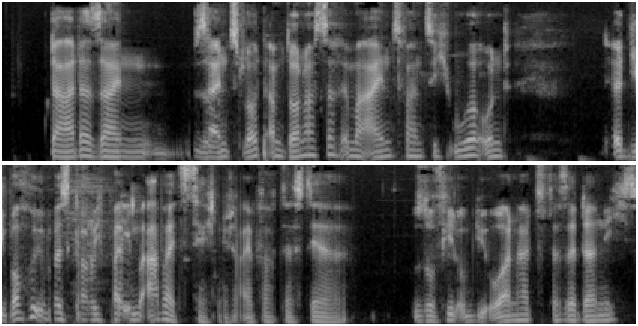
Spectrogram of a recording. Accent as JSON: {"language": "German", "town": "Bergneustadt", "region": "North Rhine-Westphalia", "country": "Germany", "tie": "born there", "said": "Also ganz genau bin ich geboren in Gummersbach, also in Bergneustadt, das ist kurz neben Gummersbach, also im Oberbergischen Kreis eigentlich."}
